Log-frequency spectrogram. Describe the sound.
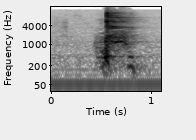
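A brief, fairly loud cough from a preacher during a church sermon, one sharp throaty burst with a short rough tail, heard alone with no talk around it.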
